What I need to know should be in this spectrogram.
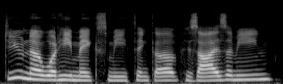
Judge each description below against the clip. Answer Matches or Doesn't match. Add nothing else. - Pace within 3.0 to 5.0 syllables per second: Doesn't match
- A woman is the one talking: Matches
